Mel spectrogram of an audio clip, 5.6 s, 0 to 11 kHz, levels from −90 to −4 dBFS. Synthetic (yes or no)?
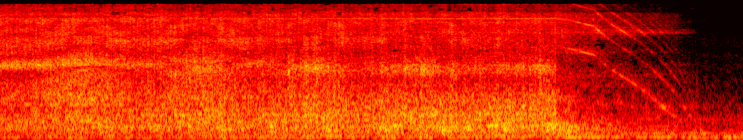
no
